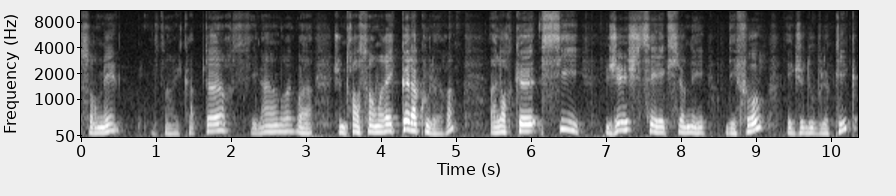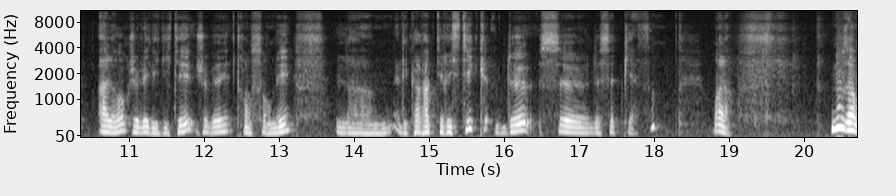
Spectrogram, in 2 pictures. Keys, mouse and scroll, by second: 2.1 click, 5.2 click, 7.7 click, 8.5 click, 9.9 click, 18.0 click.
